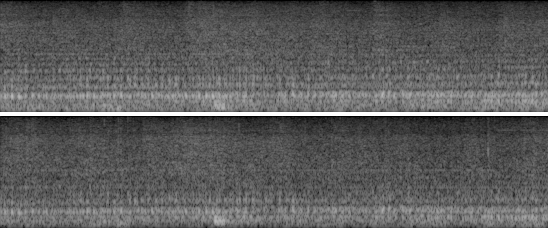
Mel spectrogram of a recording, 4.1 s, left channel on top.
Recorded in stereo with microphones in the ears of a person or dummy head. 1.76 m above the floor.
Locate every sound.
0.0 s a helicopter: 25° left (ahead or behind)
1.6 s a cupboard door: 55° right (ahead or behind)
